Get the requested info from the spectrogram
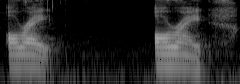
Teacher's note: the L is said very quickly it's a dark l so do not bring your tongue tip up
